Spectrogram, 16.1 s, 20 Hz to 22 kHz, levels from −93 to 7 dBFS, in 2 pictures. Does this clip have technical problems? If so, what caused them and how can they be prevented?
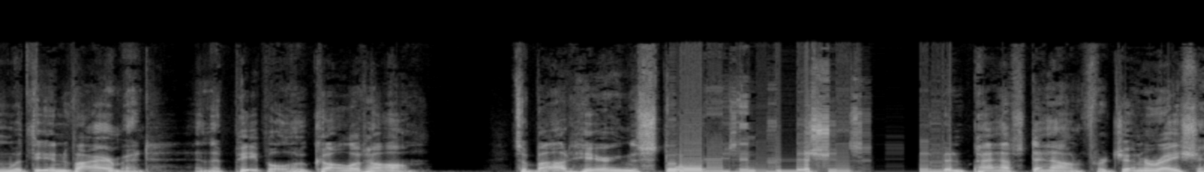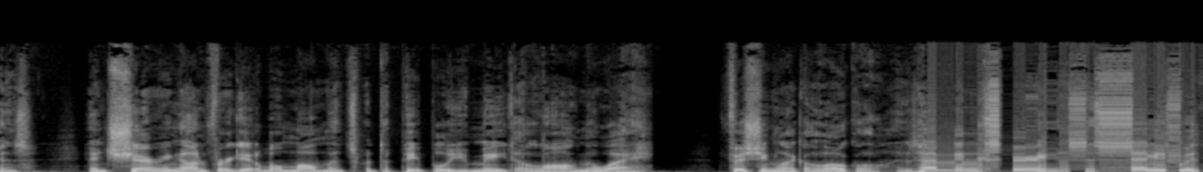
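Yes. The speech turns into a robotic sound from repeated short buffers twice. It runs from 4.47 to 6.34 s, right after "about hearing the" and before "passed down for generations". It returns at 14.23 s, after "like a local is", and lasts to the end. A rigid metallic buzz at 100 Hz comes in, and the voice follows the original only roughly. This likely comes from audio arriving too slowly, so a 10 ms chunk is repeated while most real audio is dropped. Larger buffers and a steadier network or CPU load prevent it.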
